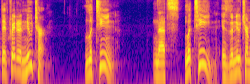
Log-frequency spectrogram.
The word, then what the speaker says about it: Latine: So that's out, but they've created a new term, Latine. Latine is the new term they want to use. Latine. Not just Hispanic, not just, is it Latine? It's Latine.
